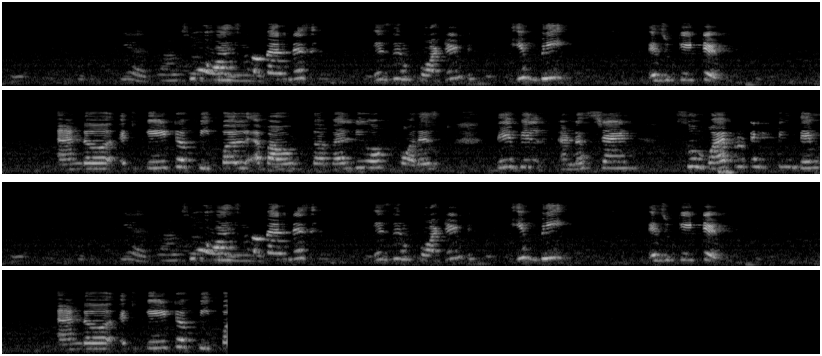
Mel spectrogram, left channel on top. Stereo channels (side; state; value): right; drops out; at 10.5 s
